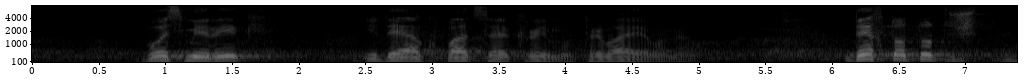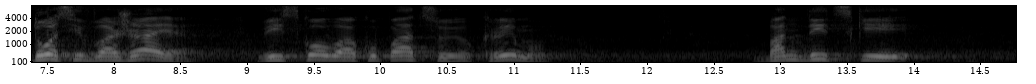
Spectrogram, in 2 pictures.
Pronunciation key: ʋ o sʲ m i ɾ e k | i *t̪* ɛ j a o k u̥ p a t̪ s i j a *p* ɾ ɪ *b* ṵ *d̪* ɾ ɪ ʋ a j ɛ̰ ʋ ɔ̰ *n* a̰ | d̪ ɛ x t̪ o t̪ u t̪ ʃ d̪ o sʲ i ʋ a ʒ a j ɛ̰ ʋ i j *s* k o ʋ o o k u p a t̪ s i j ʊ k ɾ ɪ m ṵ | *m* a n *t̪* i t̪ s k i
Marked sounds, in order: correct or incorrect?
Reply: incorrect: d̪, incorrect: k, incorrect: m, incorrect: t̪, correct, correct, incorrect: b, incorrect: d̪

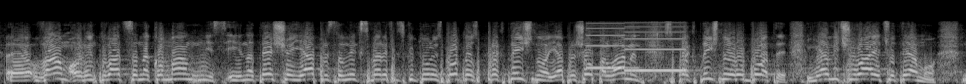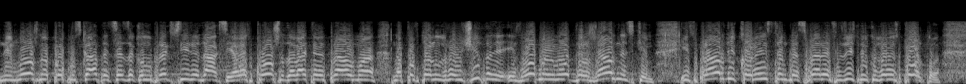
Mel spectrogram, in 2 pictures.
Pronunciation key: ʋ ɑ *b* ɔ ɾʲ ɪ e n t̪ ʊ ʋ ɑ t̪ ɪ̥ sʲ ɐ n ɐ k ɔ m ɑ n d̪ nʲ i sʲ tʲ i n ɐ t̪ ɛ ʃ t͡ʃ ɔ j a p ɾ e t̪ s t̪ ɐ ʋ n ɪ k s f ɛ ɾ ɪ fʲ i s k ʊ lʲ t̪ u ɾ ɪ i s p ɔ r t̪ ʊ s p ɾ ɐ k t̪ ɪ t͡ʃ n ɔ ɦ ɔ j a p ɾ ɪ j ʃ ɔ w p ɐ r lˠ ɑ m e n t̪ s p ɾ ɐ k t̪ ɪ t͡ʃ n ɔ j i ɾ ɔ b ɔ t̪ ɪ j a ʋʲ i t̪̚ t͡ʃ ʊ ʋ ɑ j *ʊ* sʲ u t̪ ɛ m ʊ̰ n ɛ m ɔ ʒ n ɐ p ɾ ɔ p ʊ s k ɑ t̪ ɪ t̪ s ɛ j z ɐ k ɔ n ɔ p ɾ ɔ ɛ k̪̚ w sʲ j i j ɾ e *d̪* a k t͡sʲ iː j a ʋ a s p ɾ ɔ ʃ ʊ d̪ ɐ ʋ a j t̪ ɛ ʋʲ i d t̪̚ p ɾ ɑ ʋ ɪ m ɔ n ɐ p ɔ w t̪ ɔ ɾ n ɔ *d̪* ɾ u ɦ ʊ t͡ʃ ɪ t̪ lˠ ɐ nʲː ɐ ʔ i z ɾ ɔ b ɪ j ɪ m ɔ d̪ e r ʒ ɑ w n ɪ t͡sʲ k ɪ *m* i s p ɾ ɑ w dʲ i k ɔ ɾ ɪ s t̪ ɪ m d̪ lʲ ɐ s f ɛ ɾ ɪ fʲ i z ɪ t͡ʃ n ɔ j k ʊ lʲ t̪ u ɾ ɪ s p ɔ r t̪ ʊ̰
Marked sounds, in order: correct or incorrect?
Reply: incorrect: m, correct, correct, correct, correct

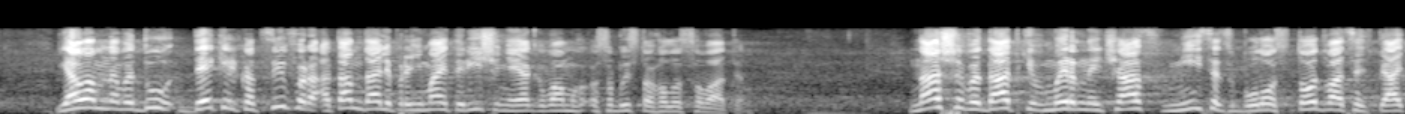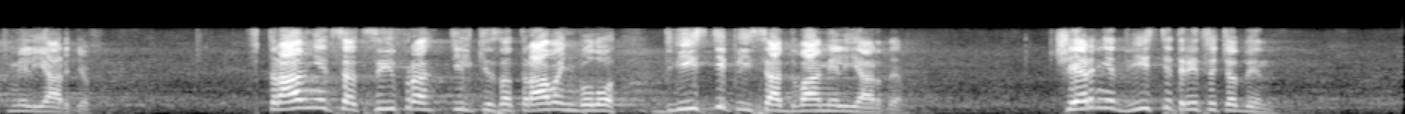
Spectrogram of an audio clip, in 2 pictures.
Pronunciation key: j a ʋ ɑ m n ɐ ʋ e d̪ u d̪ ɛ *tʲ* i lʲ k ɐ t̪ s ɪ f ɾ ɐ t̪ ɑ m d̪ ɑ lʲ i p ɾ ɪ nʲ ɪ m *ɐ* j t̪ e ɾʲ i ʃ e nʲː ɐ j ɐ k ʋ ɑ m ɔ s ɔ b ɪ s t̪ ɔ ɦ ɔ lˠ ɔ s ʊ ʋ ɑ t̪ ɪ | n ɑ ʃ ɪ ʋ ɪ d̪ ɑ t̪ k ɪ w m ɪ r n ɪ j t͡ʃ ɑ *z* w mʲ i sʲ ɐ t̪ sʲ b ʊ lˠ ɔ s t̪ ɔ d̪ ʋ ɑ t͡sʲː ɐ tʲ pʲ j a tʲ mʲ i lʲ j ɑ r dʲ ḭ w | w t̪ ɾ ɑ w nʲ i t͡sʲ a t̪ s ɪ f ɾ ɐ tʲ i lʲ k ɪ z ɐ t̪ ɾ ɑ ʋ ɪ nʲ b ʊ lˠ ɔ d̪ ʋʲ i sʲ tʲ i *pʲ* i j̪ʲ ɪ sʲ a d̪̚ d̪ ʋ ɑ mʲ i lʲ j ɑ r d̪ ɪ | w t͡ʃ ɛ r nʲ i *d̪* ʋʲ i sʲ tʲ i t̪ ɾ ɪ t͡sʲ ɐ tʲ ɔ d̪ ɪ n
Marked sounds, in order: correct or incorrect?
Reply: incorrect: kʲ, incorrect: ɑ, incorrect: s, correct, correct

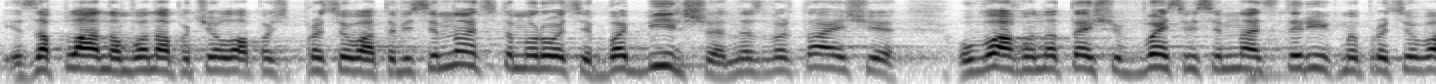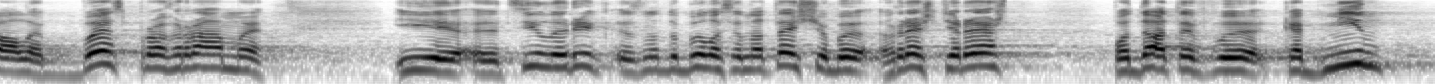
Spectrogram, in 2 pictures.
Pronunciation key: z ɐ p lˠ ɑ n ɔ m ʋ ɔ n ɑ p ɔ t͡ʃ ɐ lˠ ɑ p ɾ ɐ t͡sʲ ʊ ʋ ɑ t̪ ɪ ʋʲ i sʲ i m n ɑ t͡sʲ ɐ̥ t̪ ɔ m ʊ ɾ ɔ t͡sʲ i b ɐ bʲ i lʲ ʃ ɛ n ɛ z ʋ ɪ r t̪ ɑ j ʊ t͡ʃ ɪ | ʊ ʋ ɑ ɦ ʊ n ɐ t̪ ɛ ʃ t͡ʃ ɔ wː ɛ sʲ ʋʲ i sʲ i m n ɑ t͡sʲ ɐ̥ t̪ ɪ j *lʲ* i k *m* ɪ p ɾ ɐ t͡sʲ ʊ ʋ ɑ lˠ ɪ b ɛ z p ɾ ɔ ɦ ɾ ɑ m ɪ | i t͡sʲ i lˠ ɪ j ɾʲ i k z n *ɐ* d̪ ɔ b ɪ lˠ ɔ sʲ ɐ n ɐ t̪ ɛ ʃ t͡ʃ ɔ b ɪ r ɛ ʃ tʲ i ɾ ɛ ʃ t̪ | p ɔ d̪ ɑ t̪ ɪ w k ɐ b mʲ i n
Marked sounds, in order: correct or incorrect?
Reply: incorrect: ɾʲ, correct, correct

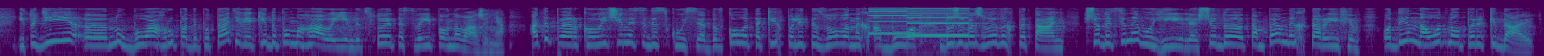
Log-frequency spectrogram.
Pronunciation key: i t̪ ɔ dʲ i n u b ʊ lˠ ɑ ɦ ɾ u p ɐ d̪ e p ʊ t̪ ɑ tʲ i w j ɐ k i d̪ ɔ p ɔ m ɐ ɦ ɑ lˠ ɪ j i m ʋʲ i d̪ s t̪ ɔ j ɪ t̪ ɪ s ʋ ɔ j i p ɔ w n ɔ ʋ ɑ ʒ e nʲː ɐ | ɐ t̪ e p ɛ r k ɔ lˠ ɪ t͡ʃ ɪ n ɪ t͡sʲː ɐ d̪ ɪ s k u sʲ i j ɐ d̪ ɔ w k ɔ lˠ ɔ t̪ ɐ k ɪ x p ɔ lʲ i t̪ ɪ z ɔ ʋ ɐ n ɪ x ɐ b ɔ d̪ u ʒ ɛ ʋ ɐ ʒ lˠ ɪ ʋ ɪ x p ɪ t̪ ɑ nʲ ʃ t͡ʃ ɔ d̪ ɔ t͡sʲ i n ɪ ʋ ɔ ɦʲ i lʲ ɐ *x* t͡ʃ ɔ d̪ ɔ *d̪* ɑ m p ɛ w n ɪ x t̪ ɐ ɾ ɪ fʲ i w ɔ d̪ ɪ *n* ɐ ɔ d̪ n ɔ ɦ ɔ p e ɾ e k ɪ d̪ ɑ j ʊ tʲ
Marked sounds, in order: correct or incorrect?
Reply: incorrect: ʃ, incorrect: t̪, incorrect: nː

